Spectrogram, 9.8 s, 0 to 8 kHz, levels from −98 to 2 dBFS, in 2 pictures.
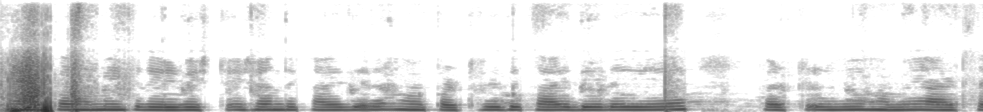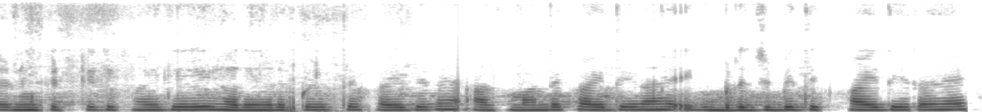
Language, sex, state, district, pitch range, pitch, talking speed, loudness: Hindi, female, Jharkhand, Jamtara, 190-200 Hz, 195 Hz, 275 wpm, -32 LUFS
